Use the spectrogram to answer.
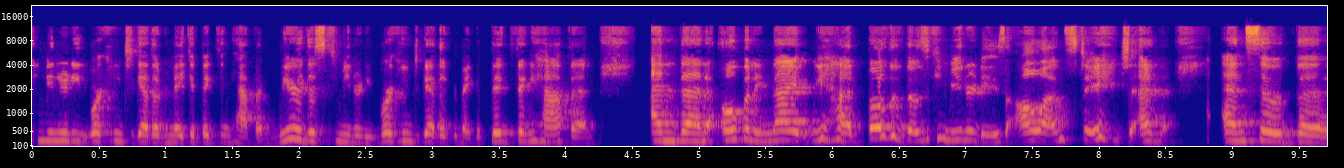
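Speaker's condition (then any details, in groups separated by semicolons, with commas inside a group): No condition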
